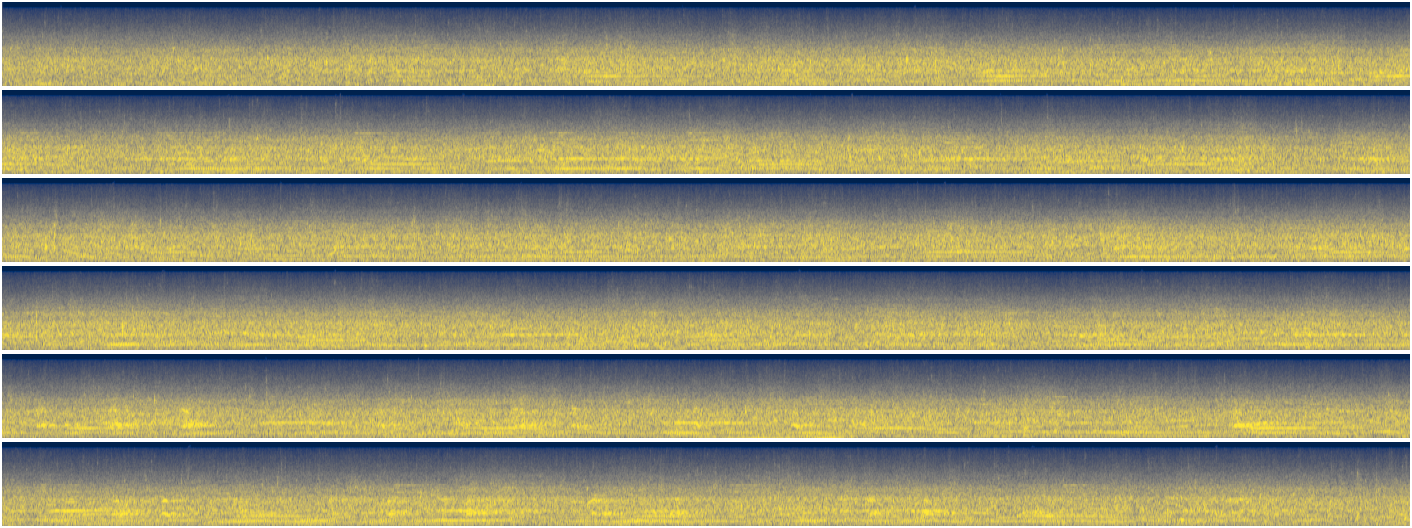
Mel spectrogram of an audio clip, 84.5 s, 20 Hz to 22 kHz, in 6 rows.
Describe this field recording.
River flow and funeral bells in the distance. Tech Note : Sony PCM-D100 internal microphones, wide position.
